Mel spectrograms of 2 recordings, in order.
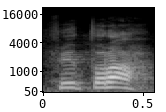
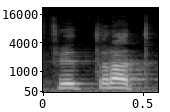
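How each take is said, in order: First: The word ends with an h sound. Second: The word ends with a clear t sound. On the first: This is how four reciters stop on it, against the script. "हा के ज़रिए से वक्फ करेंगे" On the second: This is how most reciters stop on it. "हम ता की आवाज़ निकालेंगे बराबर"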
